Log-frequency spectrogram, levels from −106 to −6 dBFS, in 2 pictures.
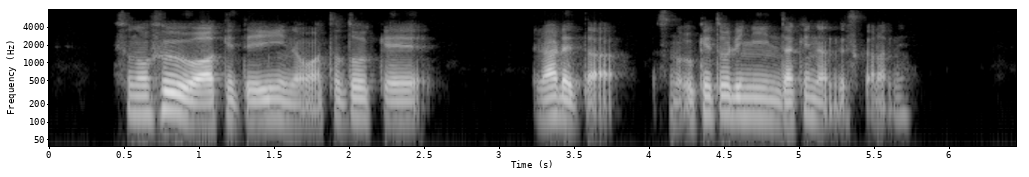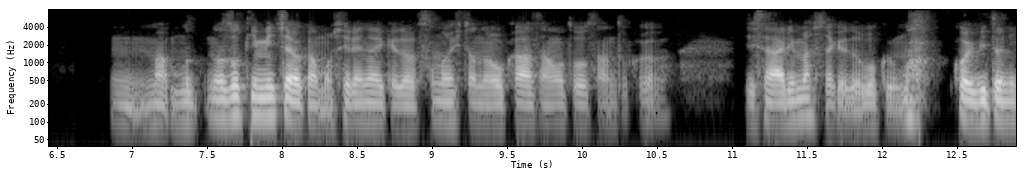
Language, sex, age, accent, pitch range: Japanese, male, 20-39, native, 105-135 Hz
